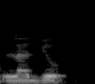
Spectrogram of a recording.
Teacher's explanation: lingala la lettre R se prononce généralement l donc on dira l'adio ainsi donc pour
